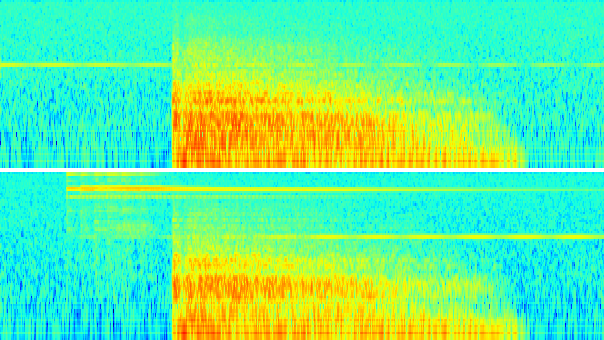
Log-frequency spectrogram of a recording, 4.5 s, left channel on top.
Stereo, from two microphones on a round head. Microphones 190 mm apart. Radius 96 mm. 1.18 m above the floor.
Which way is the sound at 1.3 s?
20° left (ahead or behind).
